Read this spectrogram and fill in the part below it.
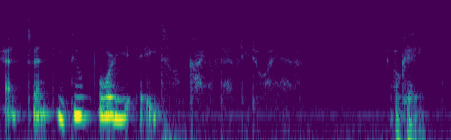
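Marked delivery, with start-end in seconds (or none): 1.7-2.9 quick, quiet whisper. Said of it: "I'm whispering because everybody is asleep".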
